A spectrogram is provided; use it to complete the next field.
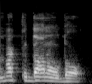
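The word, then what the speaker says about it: マクドナルド: Well, it's in English, but they their pronunciation is like McDonald's. There's no word for McDonald's in Japanese. They just say uh Macdonald do, which is like they spell it in katakana.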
